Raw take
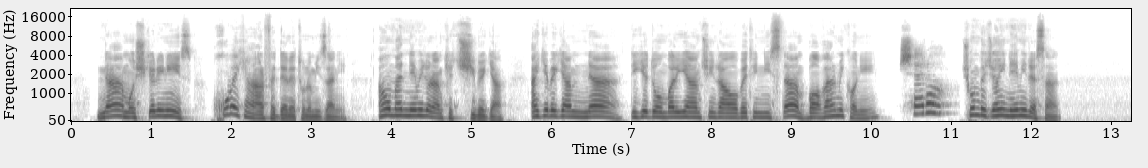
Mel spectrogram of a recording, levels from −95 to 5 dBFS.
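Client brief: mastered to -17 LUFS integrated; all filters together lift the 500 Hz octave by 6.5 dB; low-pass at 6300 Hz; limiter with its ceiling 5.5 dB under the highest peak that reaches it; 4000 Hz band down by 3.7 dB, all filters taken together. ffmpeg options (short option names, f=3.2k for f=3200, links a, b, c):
-af "lowpass=6.3k,equalizer=f=500:t=o:g=8,equalizer=f=4k:t=o:g=-4,volume=13.5dB,alimiter=limit=-6.5dB:level=0:latency=1"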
